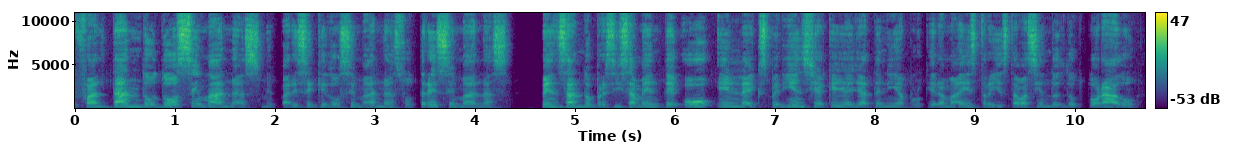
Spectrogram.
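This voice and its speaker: A man with a Mexican Spanish accent teaching a graduate research class online, speaking conversationally with frequent tag questions and fillers. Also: fairly high pitch. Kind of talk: online class, telling a personal anecdote. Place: home, remote online class. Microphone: computer mic on a video call.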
